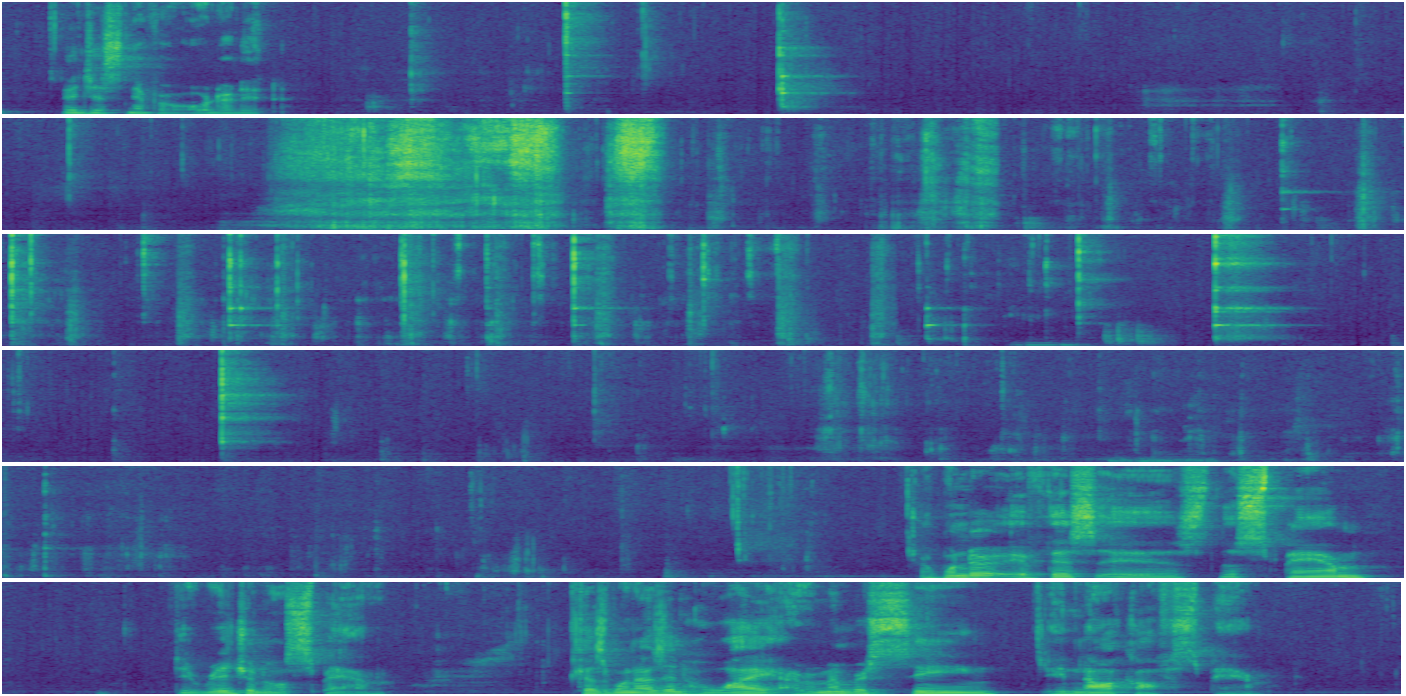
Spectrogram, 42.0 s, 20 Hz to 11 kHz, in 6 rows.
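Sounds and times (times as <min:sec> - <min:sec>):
noodle slurp: 0:08.3 - 0:10.7, 0:11.4 - 0:12.2
chewing and mouth smacks: 0:08.6 - 0:19.0, 0:23.4 - 0:32.2.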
